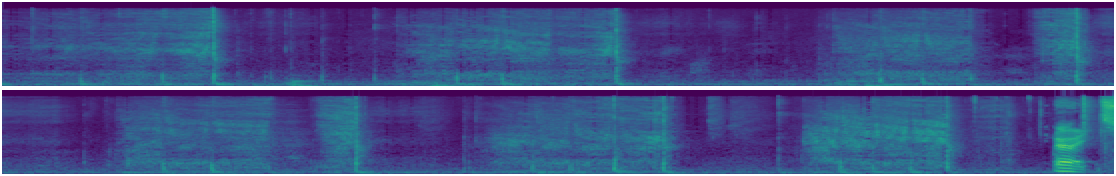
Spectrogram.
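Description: Shrink-wrapped cardboard boxes being slid and stacked by hand: repeated faint scraping and rubbing of plastic wrap against the other boxes, with a sharp tap each time a box is set down on the pile, several times over.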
